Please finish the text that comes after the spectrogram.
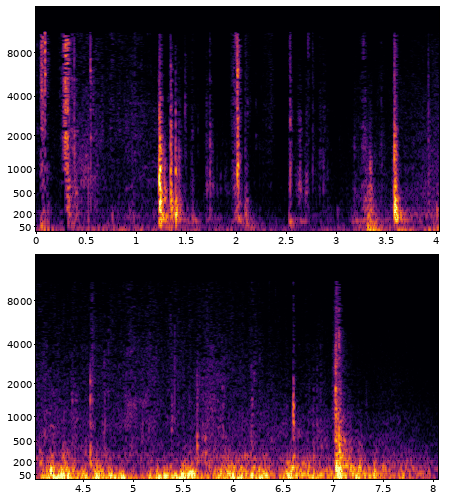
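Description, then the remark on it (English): Footsteps and the sounds of putting things into the boot of a car: scattered sharp clicks, clunks and a jangle of keys, followed by a low, steady outdoor rumble, with no one speaking. “I'm going to make it sound like I'm walking straight to Mark's front door. I won't be. I've got to put some stuff in the boot of my car.”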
